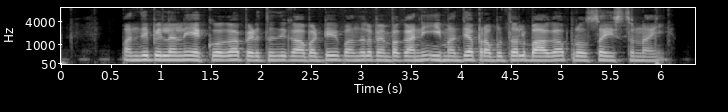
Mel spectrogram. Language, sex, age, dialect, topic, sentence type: Telugu, male, 60-100, Utterandhra, agriculture, statement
